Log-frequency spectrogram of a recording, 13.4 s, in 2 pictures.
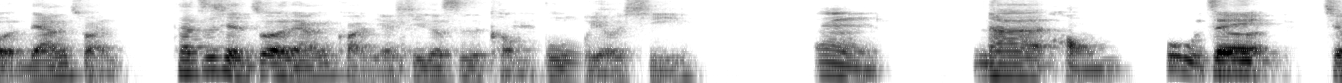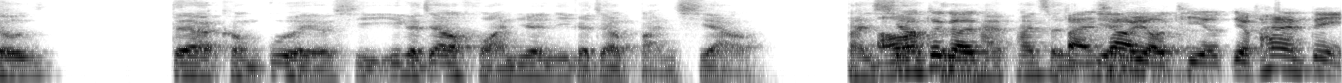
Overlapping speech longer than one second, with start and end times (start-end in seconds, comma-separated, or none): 11.1-12.8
